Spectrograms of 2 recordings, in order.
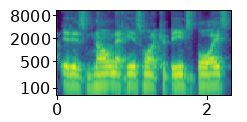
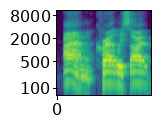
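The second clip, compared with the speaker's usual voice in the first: ordinary delivery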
